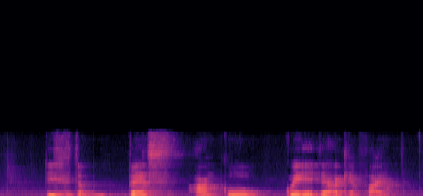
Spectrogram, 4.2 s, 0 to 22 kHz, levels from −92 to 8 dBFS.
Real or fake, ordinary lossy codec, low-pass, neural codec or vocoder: fake; none; 7.2 kHz; codec, 16 kHz, 0.8 kbps, ZipCodec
